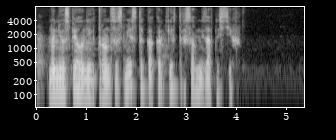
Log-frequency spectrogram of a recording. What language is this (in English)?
Russian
